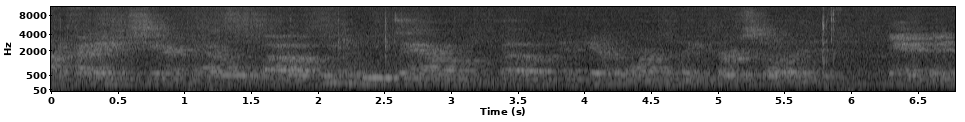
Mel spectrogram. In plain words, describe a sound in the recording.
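A woman speaks steadily into a microphone through loudspeakers in a large echoing hall.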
